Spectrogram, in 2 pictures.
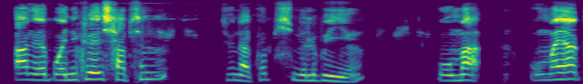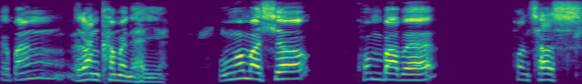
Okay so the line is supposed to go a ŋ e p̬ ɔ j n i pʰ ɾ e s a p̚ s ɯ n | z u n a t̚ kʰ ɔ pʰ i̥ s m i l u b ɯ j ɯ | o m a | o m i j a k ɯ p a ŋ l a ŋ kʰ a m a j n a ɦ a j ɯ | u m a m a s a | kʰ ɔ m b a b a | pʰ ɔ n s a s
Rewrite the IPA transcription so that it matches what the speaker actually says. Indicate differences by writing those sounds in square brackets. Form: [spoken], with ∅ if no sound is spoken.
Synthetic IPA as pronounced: a ŋ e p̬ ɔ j n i [kʰ] ɾ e s a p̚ s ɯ n | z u n a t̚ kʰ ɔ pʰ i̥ s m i l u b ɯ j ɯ | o m a | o m [a] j a k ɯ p a ŋ [ɾ] a ŋ kʰ a m a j n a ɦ a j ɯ | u m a m a s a | kʰ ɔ m b a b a | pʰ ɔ n s a s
